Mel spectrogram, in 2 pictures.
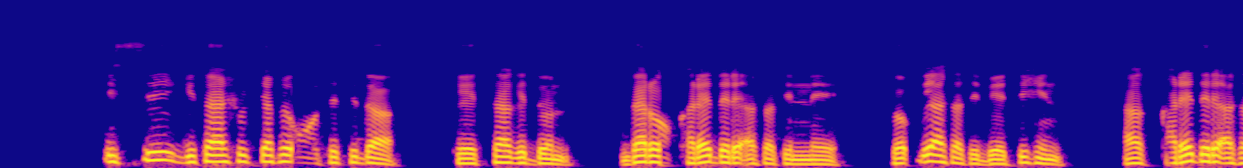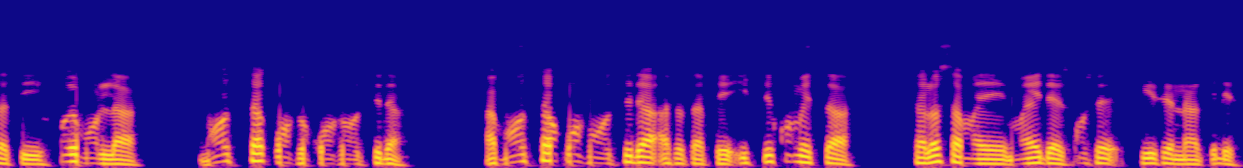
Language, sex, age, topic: Gamo, male, 25-35, government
